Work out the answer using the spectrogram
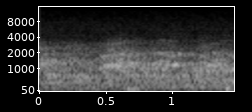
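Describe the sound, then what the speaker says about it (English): Basketball crowd at a 1990 high school girls' game, Gate City Lady Devils at Twin Springs, shouting and jeering at the referee in a steady, loud roar of mixed voices throughout. "some bad remarks coming from the crowd at the referee"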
